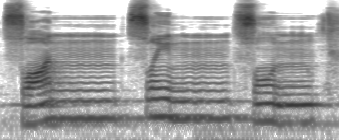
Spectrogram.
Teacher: صاد پر یعنی موٹا پڑھیں گے، سین کی طرح باریک نہیں. صاد دو زبر سن، صاد دو زیر سین، صاد دو پیش سن، سن سن سن.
